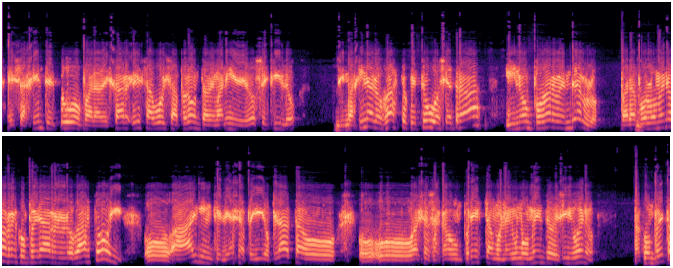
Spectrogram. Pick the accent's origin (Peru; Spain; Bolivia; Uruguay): Uruguay; Cerro Largo; Yo soy de Cerro Largo, estoy en la zona de Cerro Largo. De Cerro.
